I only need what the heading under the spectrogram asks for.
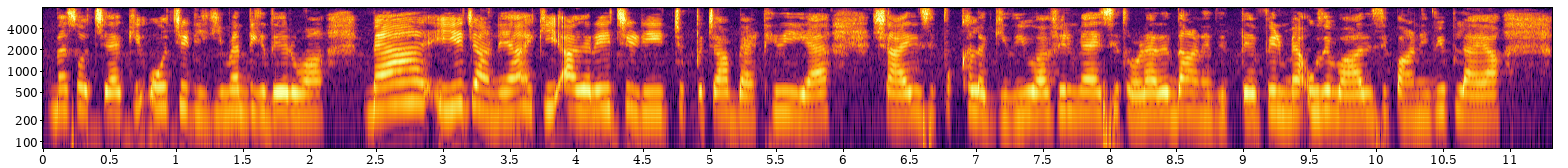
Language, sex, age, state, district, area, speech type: Dogri, female, 18-30, Jammu and Kashmir, Kathua, rural, spontaneous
